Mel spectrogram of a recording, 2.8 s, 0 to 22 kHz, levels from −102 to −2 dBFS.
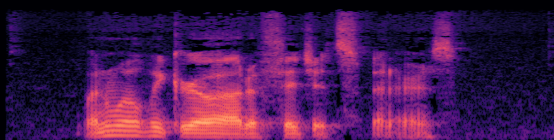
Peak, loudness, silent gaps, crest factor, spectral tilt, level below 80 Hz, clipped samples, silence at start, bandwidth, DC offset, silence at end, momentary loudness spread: -10 dBFS; -28 LUFS; none; 20 dB; -4.5 dB/octave; -68 dBFS; under 0.1%; 0.45 s; 16 kHz; under 0.1%; 0.5 s; 14 LU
